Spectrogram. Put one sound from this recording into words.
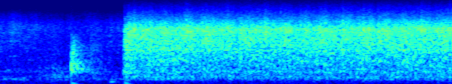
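Weaving machines clatter loudly in a steady roar.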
